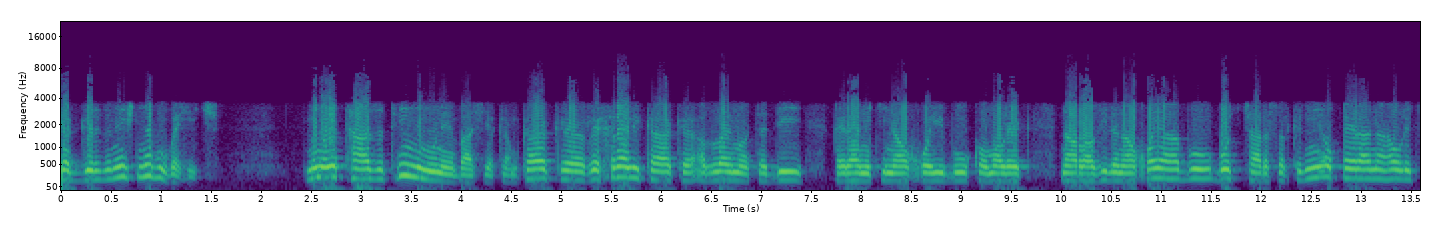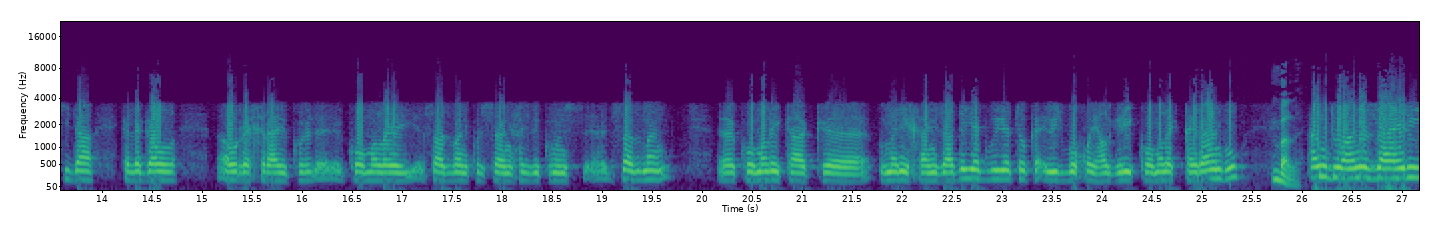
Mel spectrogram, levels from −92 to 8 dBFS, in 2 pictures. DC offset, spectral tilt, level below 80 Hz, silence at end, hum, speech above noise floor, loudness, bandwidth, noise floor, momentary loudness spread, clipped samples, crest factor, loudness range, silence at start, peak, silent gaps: under 0.1%; -7.5 dB/octave; -60 dBFS; 0 s; none; 40 dB; -22 LUFS; 6.8 kHz; -61 dBFS; 8 LU; under 0.1%; 14 dB; 3 LU; 0 s; -6 dBFS; none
